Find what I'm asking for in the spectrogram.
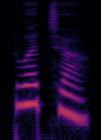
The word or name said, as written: ತ್ವಚ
